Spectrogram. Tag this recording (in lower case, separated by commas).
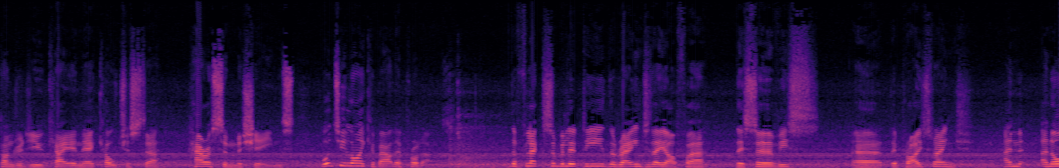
speech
